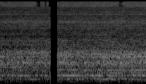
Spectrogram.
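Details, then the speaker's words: Rheem electric water heater (PROE50 T2 RH95 / 82VH2-2) tune-up flush: drain valve opened at full force, strong steady rushing hiss of water, briefly cut once, no sputtering; drain flowing freely, normal full flow. "all right one more time that sounds like a full force faucet we'll keep running it so you can hear the different sounds"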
